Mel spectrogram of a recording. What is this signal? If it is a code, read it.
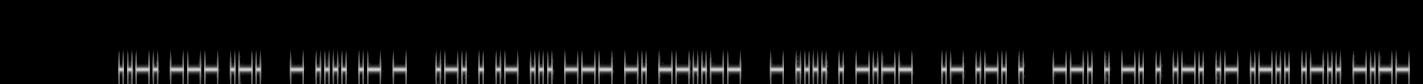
Morse code, heard as a keyed tone, about 28 wpm, 700 Hz. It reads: FOR THAT REASON, THEY ARE GENERALLY
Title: Sentences from Top 1500 Words 28wpm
